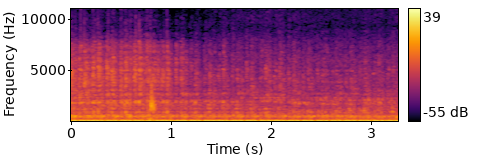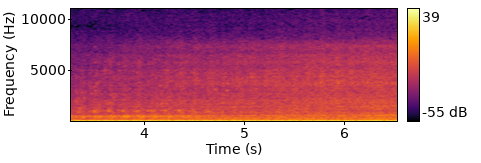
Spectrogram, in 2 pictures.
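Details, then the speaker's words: 1971 Corvette convertible V8 under restoration, with valve covers just refitted and timing not yet set with a timing light: loud, smooth idle with a steady low rumble and no ticking, knocking or stumbling; normal idle. "Smooth as a dream."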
